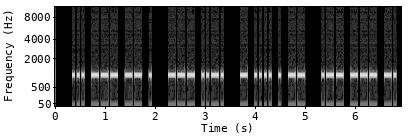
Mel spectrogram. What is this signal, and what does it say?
Morse code, heard as a keyed tone, about 25 wpm, 1000 Hz. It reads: SOME OF THEM WON
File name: qotdfiles / 25wpm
